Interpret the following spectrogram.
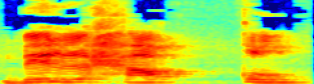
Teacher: زا کو ہم سختی سے ادا کریں گے، تا پر کھڑا زبر 2 سیکنڈ تک کھینچ کر پڑھنا ہے، اور قاف ہمارے پاس وقف میں ساکن ہو جائے گا، یہاں پہ ہم اس کو پڑھیں گے بالحق۔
